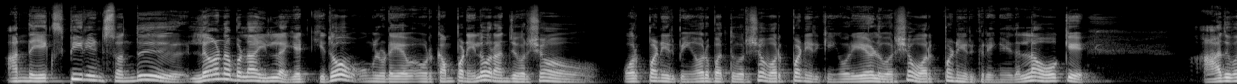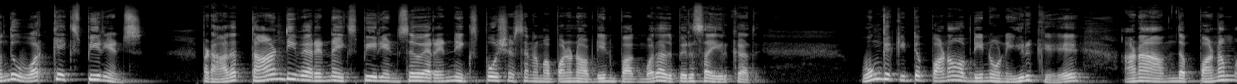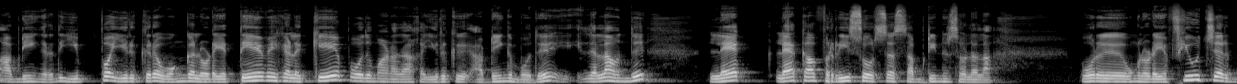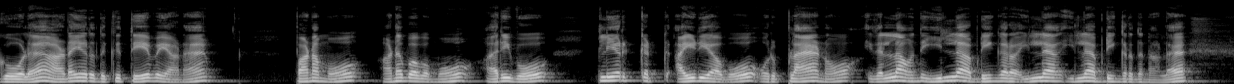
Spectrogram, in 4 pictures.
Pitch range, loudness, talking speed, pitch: 130-170 Hz, -18 LUFS, 110 wpm, 150 Hz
